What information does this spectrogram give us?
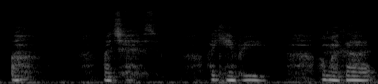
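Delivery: breathless fake-dying gasps, dropping to near whisper on chest; mock gasping heart attack. Boyfriend faking a heart attack to stop the breakup, gasping. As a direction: ham up a fake heart attack, clutching for air.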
